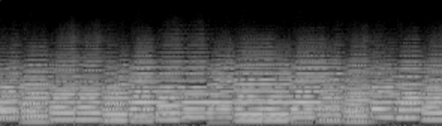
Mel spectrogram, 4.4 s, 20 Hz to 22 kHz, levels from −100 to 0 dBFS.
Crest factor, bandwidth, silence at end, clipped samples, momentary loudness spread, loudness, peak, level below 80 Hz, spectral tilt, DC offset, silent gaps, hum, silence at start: 14 dB; 10 kHz; 0 s; under 0.1%; 2 LU; -31 LUFS; -18 dBFS; -76 dBFS; -6 dB/octave; under 0.1%; none; none; 0 s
